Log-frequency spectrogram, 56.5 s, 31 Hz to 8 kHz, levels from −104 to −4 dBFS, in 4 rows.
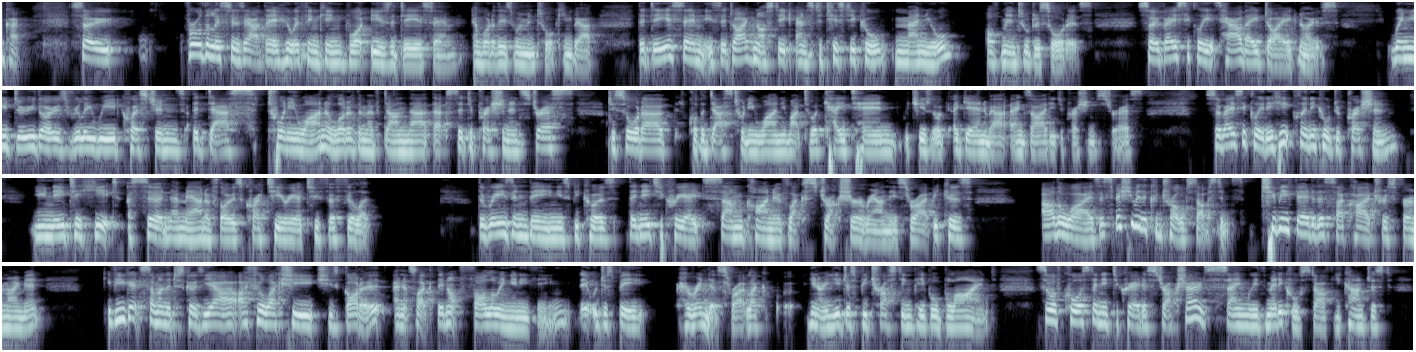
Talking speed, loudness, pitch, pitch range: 195 wpm, -26 LUFS, 155 Hz, 140-180 Hz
